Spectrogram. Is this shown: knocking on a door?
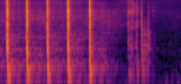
yes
